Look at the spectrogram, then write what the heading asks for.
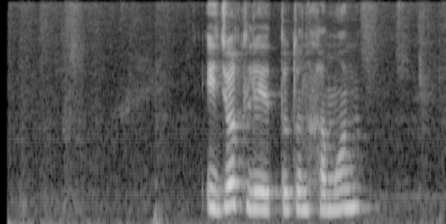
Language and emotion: Russian, neutral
